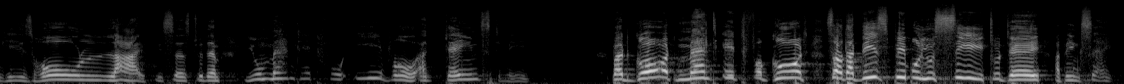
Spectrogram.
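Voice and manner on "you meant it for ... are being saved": preaching Joseph's words. Acted. Joseph to his brothers, building to a loud proclamation. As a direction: rise from calm to a triumphant proclamation.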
